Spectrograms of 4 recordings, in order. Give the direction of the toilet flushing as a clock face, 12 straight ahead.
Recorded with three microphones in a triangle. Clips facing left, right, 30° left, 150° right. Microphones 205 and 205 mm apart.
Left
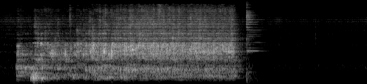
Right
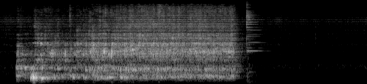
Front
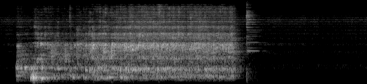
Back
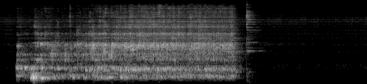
2 o'clock.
